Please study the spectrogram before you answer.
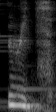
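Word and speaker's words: huit: 8 ü. Fransızcada Hiçbir şekilde telaffuz edilmiyor. O yüzden de h yokmuş gibi düşünün.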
